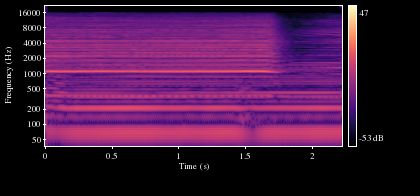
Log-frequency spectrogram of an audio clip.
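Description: Bowed upright bass holding a low note under a diatonic harmonica's long held high note. The harmonica note stops near the end while the bass sounds on.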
